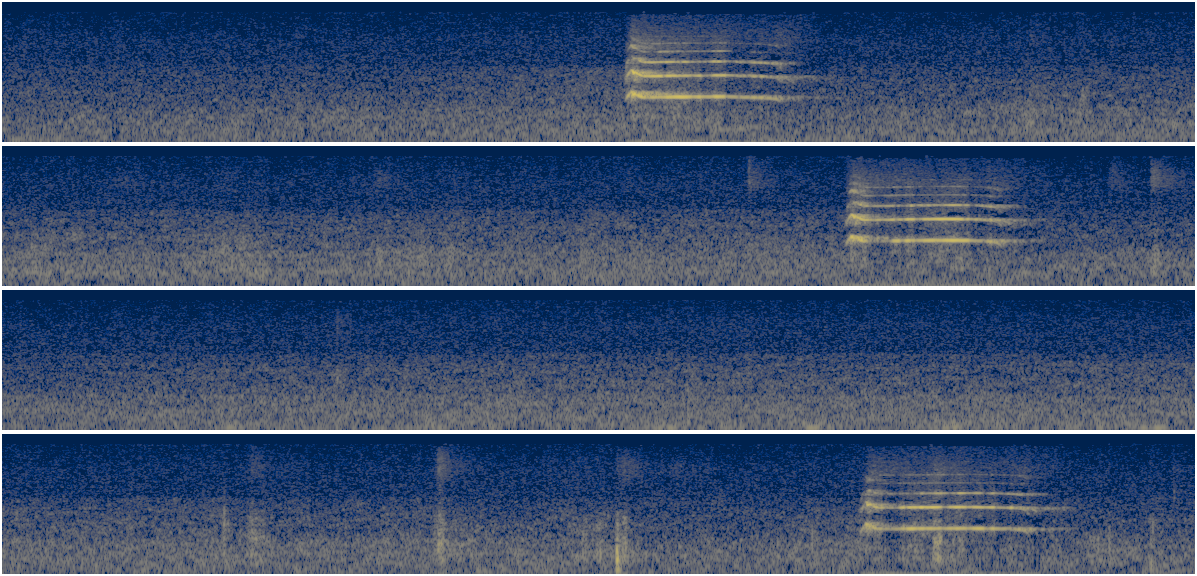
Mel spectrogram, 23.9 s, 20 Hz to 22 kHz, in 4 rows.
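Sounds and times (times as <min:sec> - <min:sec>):
European black woodpecker call: 0:03.1 - 0:04.2, 0:10.2 - 0:11.2, 0:22.2 - 0:23.3.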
